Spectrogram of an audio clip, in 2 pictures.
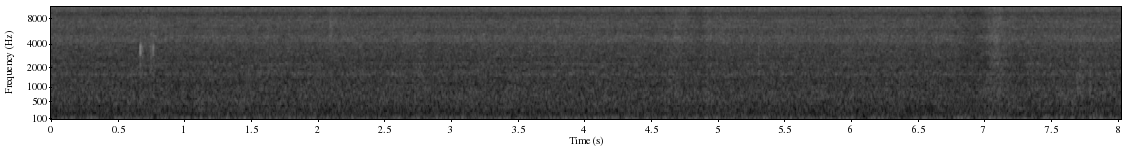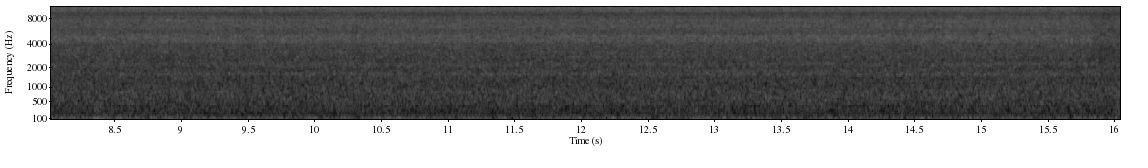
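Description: Trane 90-ton rooftop unit running, a steady low rumble with an even hiss of fans and moving air.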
